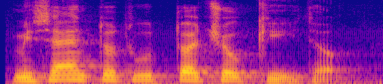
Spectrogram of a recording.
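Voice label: "acciocchito", Italian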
